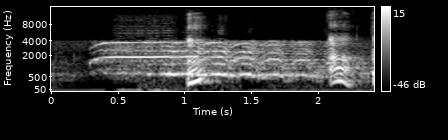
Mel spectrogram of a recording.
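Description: A horse whinnies loudly, a long quavering neigh with rising and falling pitch that ends in a couple of sharp snorting bursts.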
